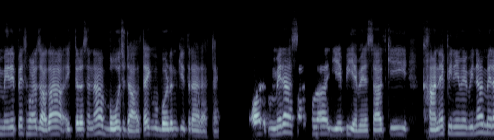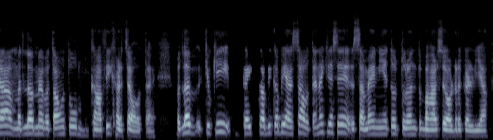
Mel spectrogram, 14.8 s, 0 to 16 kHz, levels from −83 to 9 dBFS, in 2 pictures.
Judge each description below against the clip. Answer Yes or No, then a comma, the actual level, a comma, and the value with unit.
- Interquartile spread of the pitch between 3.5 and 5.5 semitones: Yes, average, 4.1 semitones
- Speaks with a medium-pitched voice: Yes, medium, 175 Hz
